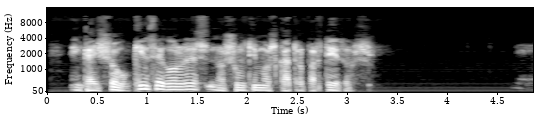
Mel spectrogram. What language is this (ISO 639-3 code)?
glg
